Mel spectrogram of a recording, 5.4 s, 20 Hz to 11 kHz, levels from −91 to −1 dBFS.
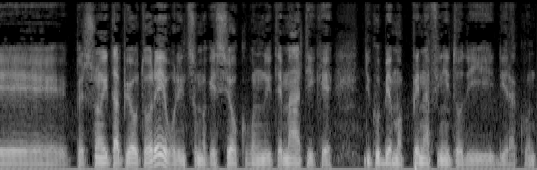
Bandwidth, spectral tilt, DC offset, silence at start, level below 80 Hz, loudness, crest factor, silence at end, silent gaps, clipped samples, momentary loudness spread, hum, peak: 10.5 kHz; -6 dB/octave; 1%; 0 s; -48 dBFS; -30 LUFS; 20 dB; 0 s; none; under 0.1%; 10 LU; none; -10 dBFS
